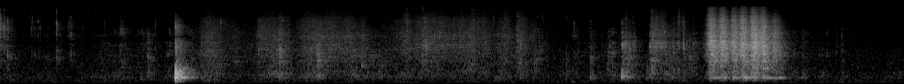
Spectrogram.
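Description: Close-up eating sounds: a sharp crunch about two seconds in as crispy fried food is bitten, then chewing. Near the end, a loud slurp through a drinking straw that lasts under a second.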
